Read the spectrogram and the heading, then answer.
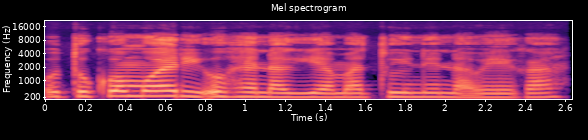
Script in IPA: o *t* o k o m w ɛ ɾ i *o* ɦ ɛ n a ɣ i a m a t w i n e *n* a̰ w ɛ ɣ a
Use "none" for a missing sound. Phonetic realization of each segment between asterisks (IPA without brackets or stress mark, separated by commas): t, o, n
